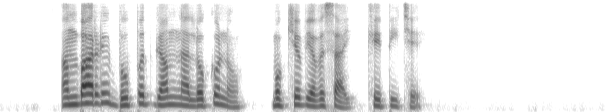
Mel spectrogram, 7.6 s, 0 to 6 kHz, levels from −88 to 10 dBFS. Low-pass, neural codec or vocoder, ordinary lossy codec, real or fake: 5.4 kHz; codec, 16 kHz, 0.7 kbps, FocalCodec; none; fake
